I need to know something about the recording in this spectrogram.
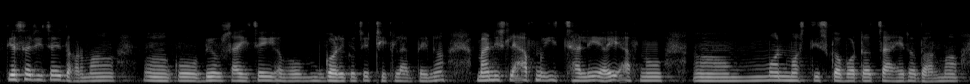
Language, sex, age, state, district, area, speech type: Nepali, female, 60+, West Bengal, Darjeeling, rural, spontaneous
